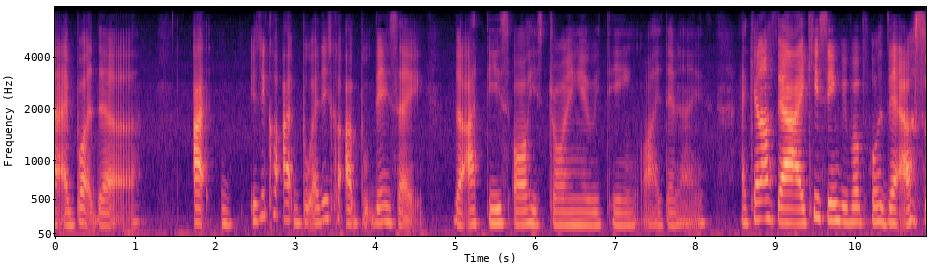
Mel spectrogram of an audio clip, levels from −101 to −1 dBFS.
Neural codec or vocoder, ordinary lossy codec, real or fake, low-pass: none; MP3, 64 kbps; real; 7.2 kHz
